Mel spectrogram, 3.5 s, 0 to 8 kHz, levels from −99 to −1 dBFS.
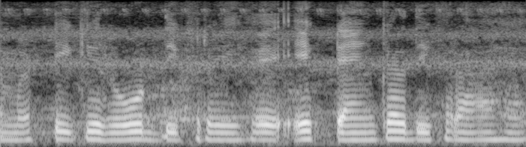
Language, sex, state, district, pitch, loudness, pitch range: Hindi, male, Gujarat, Valsad, 155 Hz, -17 LUFS, 150-160 Hz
